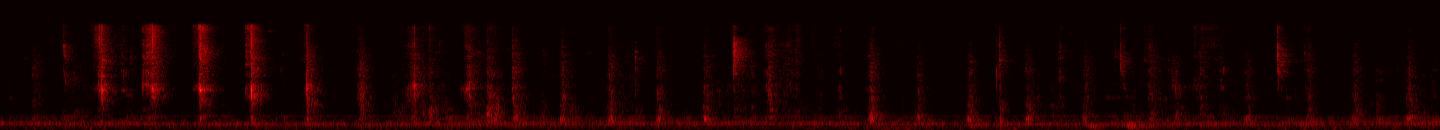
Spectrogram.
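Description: Close-up crunching of a person chewing crisp food: irregular crunches about two to three a second, loudest in the first few seconds. A faint steady low hum runs underneath.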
